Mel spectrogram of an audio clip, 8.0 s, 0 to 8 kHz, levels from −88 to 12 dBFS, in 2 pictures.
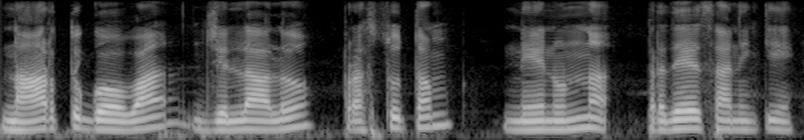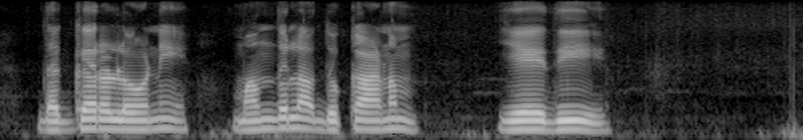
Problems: none marked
